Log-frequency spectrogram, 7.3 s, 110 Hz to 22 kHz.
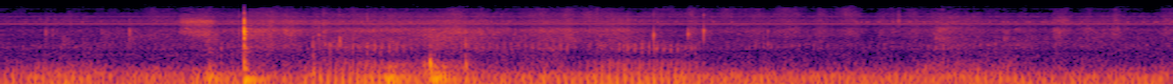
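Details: An affectionate stray cat on a cat island, captured with a GoPro HERO8, purrs in a low, even throb, punctuated by a few sharp taps or clicks around the first three seconds.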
